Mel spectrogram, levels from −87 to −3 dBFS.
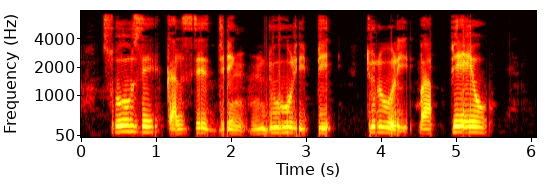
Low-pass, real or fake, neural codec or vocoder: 7.2 kHz; fake; vocoder, 22.05 kHz, 80 mel bands, Vocos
